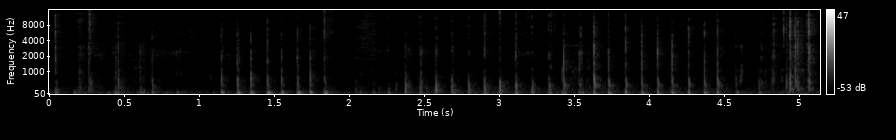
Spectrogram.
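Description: A small, hollow, empty white cardboard box with an open cut-out window is held up in one hand and tapped and scratched with the fingertips and nails of the other hand. A fast run of dull, hollow taps with a low thump is heard, with brief scratchy bursts and short lulls between the flurries. Each tap dies away almost instantly.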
